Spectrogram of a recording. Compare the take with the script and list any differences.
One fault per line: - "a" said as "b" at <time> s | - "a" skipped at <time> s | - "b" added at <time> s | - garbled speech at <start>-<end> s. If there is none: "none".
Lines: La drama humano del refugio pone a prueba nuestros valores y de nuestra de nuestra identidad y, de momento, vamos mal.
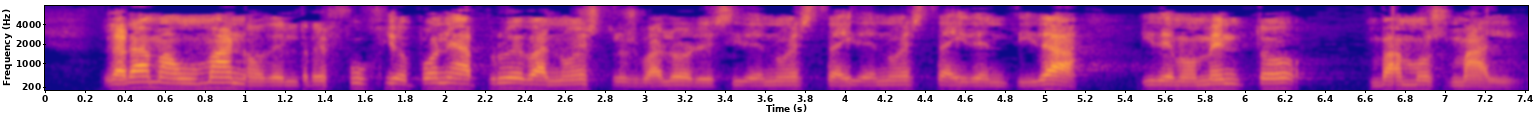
none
